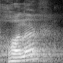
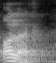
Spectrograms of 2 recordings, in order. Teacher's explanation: কীরকম যদি বলি, এটার উচ্চারণ হচ্ছে অনার, উচ্চারণ হচ্ছে অনার, এর আগে কিন্তু অ্যান বসবে, কারণ কি এর উচ্চারণটা অ দিয়ে শুরু হচ্ছে। যতই এইচ থাকুক না কেন, এইচটা অ এর উচ্চারণ নিচ্ছে, হয়ের উচ্চারণ নিচ্ছে না। এটা উচ্চারণ কখনই হনার এটা হবে না।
